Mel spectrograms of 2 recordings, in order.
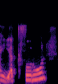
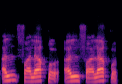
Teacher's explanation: یہ قاف اور کاف دونوں وہاں سے نکلتے ہیں. تو ہم ایک قاف جو موٹا والا ہے وہ تھوڑا اور پیچھے سے نکلتا ہے، حلق کی طرف سے، گلے کی طرف سے. جو باریک والا کاف ہے وہ تھوڑا سا اس طرف سے نکلتا ہے جو منہ سے قریب ہو جاتا ہے.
